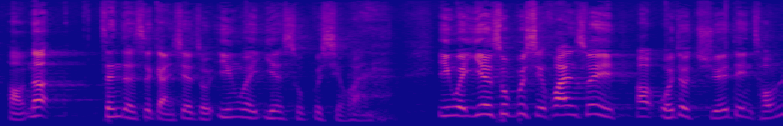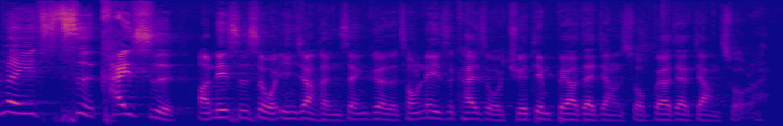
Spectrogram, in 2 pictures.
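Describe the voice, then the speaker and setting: High-voiced middle-aged man preaching fervently. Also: brisk. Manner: animated, rising to fervent emphatic calls; humorous asides with audience. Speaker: pastor. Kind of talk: sermon. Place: church sanctuary with congregation. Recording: long church hall reverb.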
